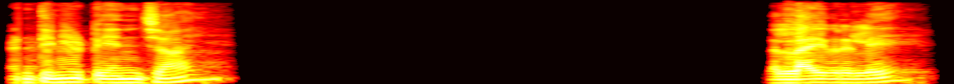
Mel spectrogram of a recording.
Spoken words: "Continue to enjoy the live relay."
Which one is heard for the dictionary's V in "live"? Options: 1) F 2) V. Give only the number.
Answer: 2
